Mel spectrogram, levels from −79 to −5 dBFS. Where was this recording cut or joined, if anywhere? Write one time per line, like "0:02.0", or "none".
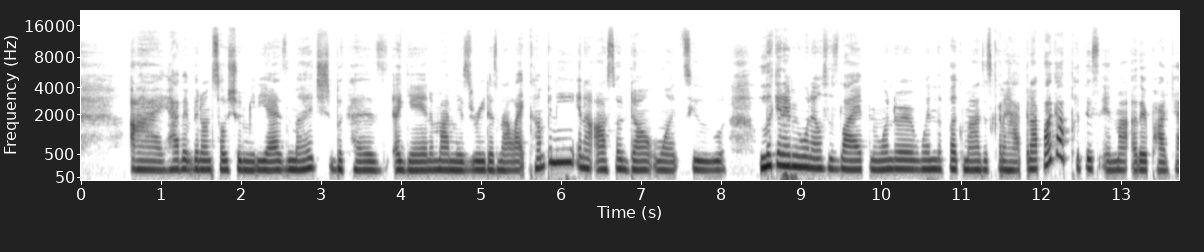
none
